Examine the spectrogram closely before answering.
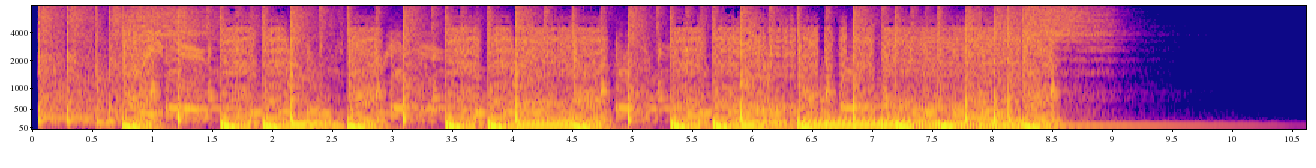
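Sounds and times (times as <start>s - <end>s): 
music stinger: 0.8s - 9.1s.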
